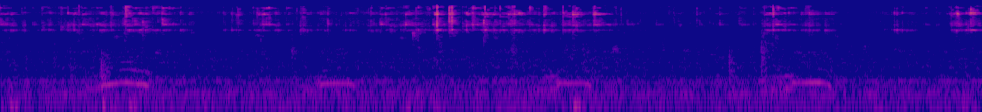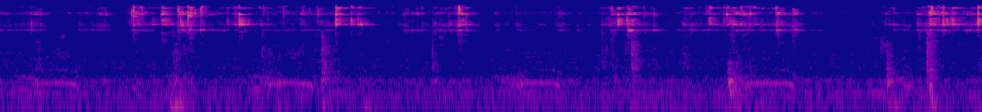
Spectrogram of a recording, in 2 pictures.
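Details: Black Maine Coon cat Yoda keeps up a soft, low running chatter of short tonal calls, one every second or two, under steady jingling and rattling sounds.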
